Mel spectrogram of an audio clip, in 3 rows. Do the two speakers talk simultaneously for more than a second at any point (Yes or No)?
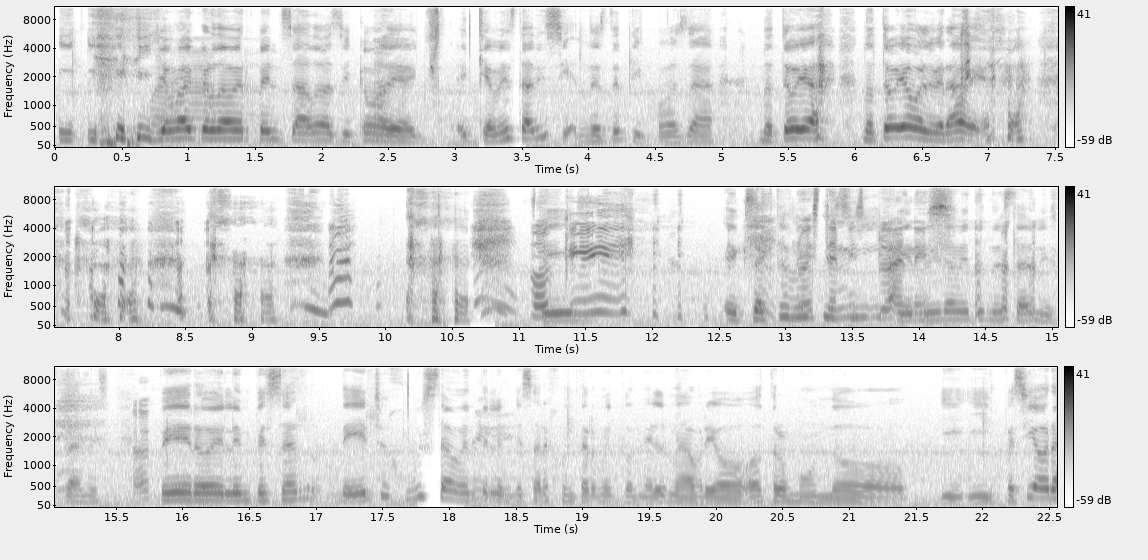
Yes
